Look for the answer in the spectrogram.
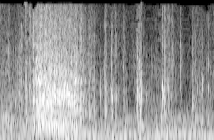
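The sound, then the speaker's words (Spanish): A horse whinnies loudly at the start, followed by a quick, uneven run of hoofbeats thudding over the ground, like small chestnut desert horses ridden by Berber horsemen galloping past. “Cabalgaban a lomos de sus alazanes, los pequeños caballos del desierto.”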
